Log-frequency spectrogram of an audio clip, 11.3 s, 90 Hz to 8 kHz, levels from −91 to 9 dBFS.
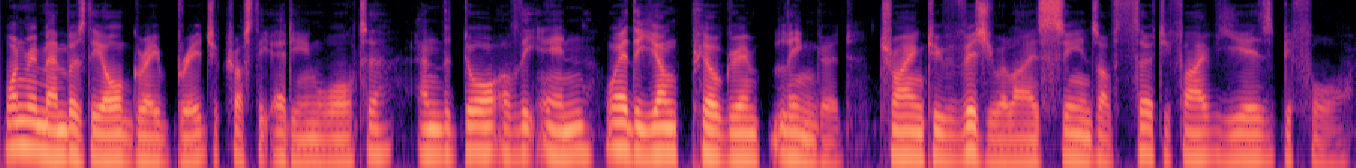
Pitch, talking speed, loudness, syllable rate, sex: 115 Hz, 160 wpm, -17 LUFS, 4.5 syllables/s, male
